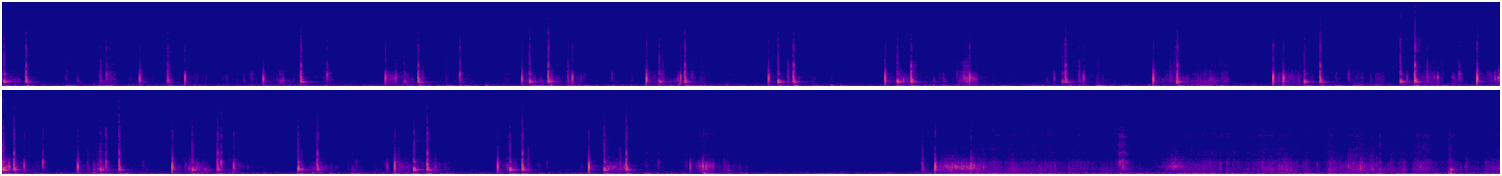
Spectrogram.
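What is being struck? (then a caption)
Handheld plastic audio recorder body. Fingertips and short nails tap and scratch the rear casing of a hand-sized, hollow black plastic Tascam handheld recorder, gripped in both hands, with the recorder itself serving as the microphone. Rapid, dry, close-up clicks and taps ring out over a steady low rumble, and near the end they give way to a denser, brighter scratching texture.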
